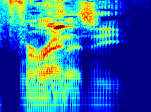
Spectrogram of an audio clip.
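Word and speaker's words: Firenze: You only have to say Fenzi. That's the local pronunciation."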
